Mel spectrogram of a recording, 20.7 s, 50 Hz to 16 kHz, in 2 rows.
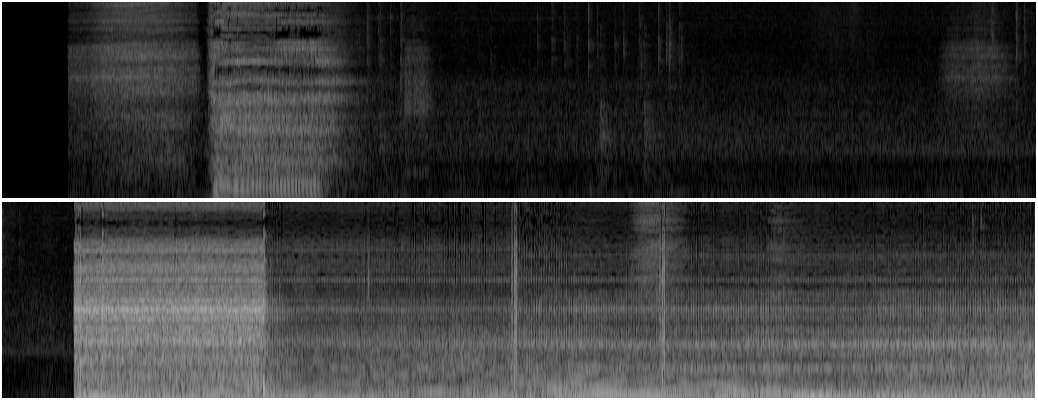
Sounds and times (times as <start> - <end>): Inside, small room: 0.7 - 20.6
Music: 11.1 - 20.6.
